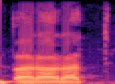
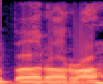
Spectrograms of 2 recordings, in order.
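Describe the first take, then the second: First: बरारत ending on a full t sound, the wrong way; बरारत with the t kept at the pause; wrong pausal form. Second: बरारा said with the pausal ha, not t; correct pausal form. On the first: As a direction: say बरारत with a hard final t. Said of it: "इस तरह नहीं पढ़ेंगे". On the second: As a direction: end बरारा on an open a, no t. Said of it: "बल्कि बरारा". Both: Shown as a demonstration.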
